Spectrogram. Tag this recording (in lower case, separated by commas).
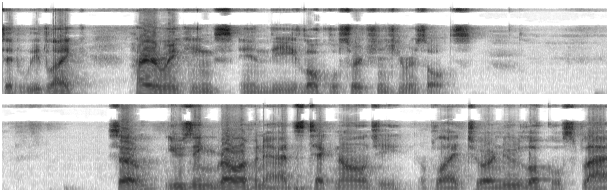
speech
